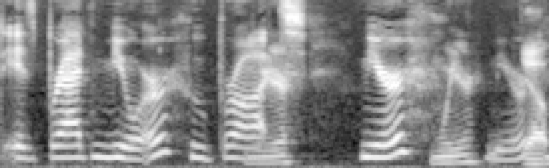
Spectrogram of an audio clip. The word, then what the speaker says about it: Muir: Muir. Yep. Muir. You're Mr. making fun of my pronunciations again.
